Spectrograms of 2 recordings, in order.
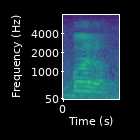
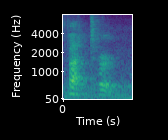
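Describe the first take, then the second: First: The middle t sounds like a d. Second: The middle t is a clear t. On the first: "we say" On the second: "In England they say"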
